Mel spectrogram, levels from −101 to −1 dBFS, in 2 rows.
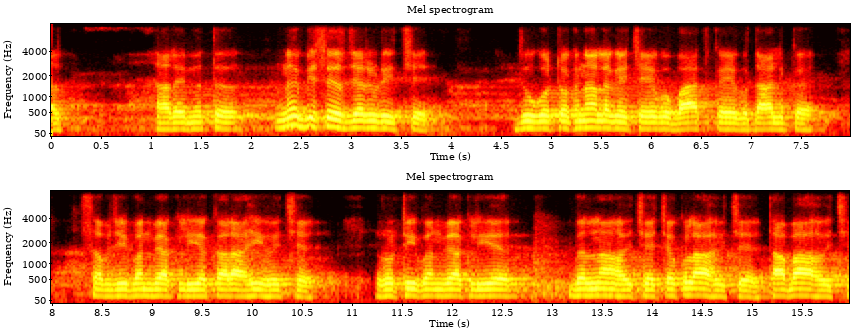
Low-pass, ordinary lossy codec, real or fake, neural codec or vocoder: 7.2 kHz; Opus, 24 kbps; fake; codec, 16 kHz in and 24 kHz out, 1 kbps, XY-Tokenizer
